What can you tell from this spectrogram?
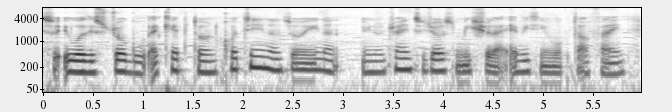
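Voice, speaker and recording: Over music in the background, a speaker with a non-native accent talks at a fairly quick pace. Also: woman, hardly any pauses. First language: not English. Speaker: sewing tutorial creator. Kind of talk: tutorial. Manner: casual, conversational.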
